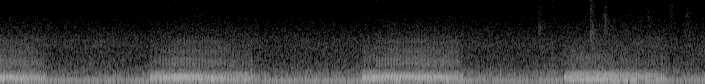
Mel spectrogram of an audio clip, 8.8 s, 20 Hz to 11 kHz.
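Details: A sleeping cat gives purr-snoring: rhythmic low rumbling snores blended with purring, about 24 cycles a minute.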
